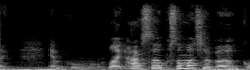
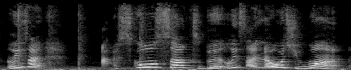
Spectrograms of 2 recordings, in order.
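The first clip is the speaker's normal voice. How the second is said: high, louder determined vow; fired-up resolve; 10 semitones higher, 6 dB louder than usual. Retold or imitated. Promising God she will do it, high and loud. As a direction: commit to it with new energy.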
